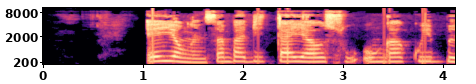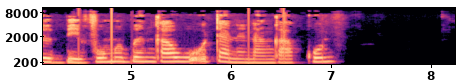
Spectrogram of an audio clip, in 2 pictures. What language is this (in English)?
Bulu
